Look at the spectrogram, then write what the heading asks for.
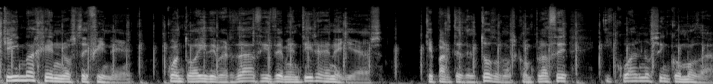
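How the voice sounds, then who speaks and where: Noticeable background noise behind a man at a medium pitch, moving at a moderate pace with very wide pitch swings. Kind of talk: documentary narration.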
